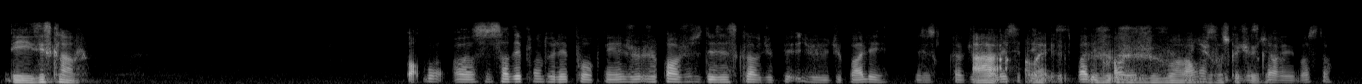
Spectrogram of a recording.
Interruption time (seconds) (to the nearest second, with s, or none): 10 s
